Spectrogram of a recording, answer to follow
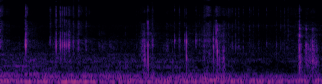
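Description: Faint, scattered light clicks and rustles of a small plastic fidget toy being handled and turned in the hand, over a low steady hum.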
